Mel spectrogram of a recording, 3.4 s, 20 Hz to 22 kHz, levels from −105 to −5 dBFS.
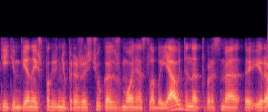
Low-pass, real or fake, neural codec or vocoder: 5.4 kHz; real; none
